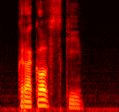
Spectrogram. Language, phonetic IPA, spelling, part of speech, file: Polish, [kraˈkɔfsʲci], krakowski, adjective, Pl-krakowski.ogg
